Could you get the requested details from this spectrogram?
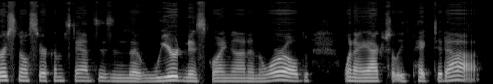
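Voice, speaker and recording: A woman uses a normal speaking voice, fairly low in pitch, at a moderate pace with fairly even intonation. The sound is dry and close with no echo, in a very clean recording with a silent background. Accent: American. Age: 60s. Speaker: author. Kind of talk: interview.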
